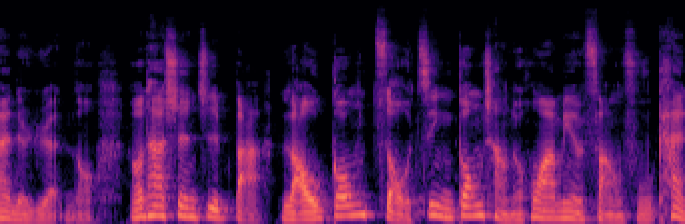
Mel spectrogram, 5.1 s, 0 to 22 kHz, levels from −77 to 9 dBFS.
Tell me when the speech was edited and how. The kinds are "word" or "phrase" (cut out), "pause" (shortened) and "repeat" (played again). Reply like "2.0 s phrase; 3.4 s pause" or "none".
2.0 s pause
